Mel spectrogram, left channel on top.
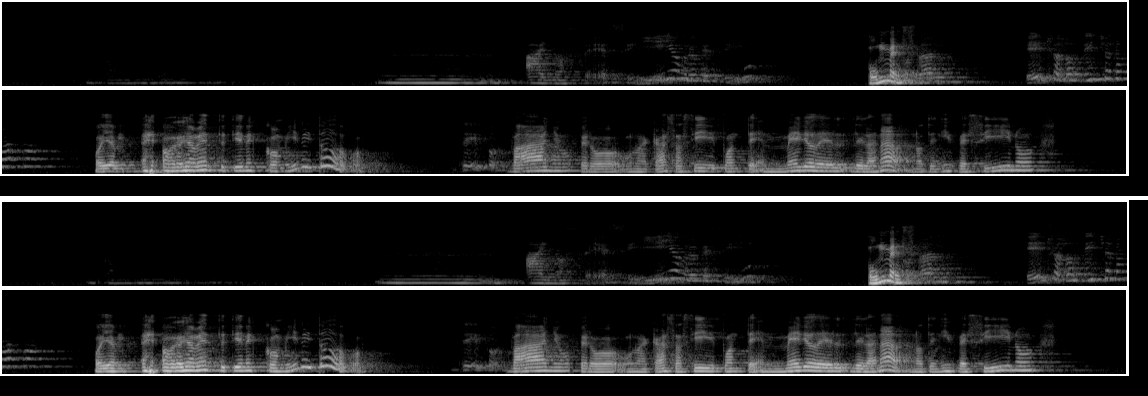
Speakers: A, on the left (about 35°); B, on the right (about 40°).
A: Cinco mil millones de pesos. Mm, ay, no sé, sí, yo creo que sí.
B: un mes.
A: Total, hecho a los bichos nomás, po.
B: Obvia- <laughs> obviamente tienes comida y todo, pues,
A: Sí, pues
B: baño,
A: sí.
B: pero una casa así, ponte en medio del- de, la nada, no tenés vecinos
